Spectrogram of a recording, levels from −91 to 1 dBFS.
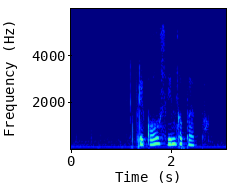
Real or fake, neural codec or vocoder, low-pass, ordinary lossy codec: real; none; 5.4 kHz; none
